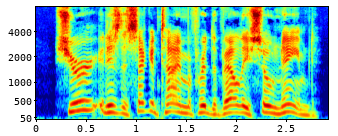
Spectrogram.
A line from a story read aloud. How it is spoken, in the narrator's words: said he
